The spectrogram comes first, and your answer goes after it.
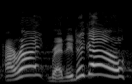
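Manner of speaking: high, loud burst of readiness; eager and ready. Acted. Preacher mimicking someone just woken up, eager and loud.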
